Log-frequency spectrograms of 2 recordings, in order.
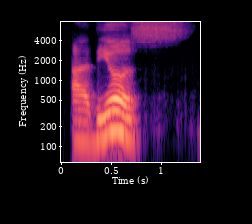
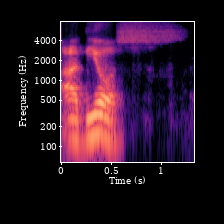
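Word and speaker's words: adiós: it means that uh you need to give a little bit more stress on this world right as the adios uh dios adios and again H is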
